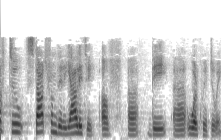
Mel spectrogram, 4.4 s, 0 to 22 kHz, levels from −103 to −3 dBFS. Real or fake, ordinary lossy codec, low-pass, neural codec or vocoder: real; MP3, 32 kbps; 7.2 kHz; none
